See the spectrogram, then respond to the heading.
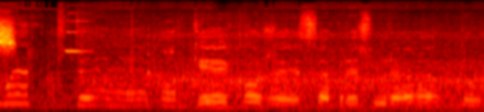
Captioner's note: Spanish spoken audio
